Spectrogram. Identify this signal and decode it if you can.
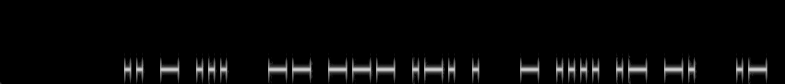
Morse code, heard as a keyed tone, about 20 wpm, 700 Hz. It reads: ITS MORE THAN A
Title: Sentences from Top 1000 Words - Review Part 1 - 20wpm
